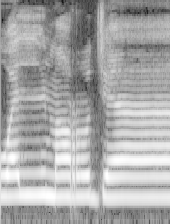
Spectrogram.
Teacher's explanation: حرف الرا کا حکم ہے تفخیم تو ہمیں را کو موٹی آواز میں پڑھنا ہے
